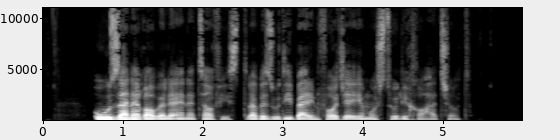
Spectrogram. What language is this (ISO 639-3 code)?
fas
